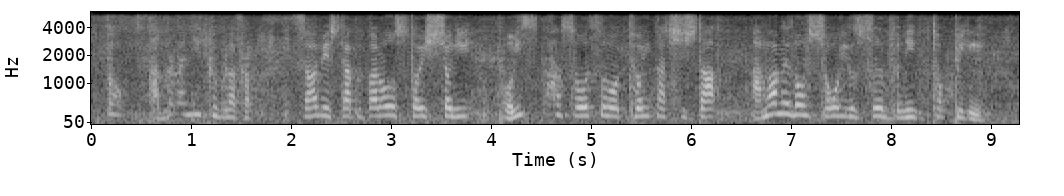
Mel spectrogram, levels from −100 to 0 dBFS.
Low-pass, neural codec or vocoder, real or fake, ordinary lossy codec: 5.4 kHz; codec, 16 kHz in and 24 kHz out, 0.8 kbps, FocalCodec, streaming, 65536 codes; fake; none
